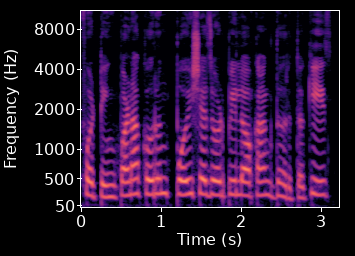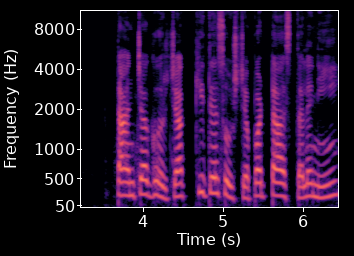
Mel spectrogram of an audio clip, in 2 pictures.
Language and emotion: Goan Konkani, sad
